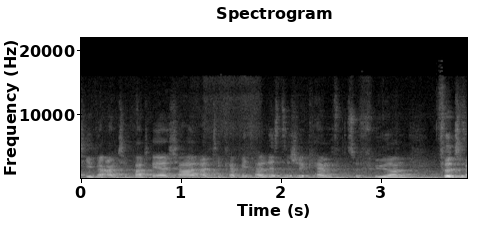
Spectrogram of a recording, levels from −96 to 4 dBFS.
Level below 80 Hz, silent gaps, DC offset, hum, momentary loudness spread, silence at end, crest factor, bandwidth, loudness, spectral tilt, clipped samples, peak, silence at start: -62 dBFS; none; under 0.1%; none; 8 LU; 0 s; 22 dB; 13.5 kHz; -32 LUFS; -7.5 dB/octave; under 0.1%; -8 dBFS; 0 s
